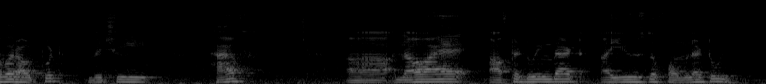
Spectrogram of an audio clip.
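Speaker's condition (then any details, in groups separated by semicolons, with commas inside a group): No condition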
